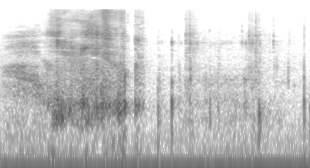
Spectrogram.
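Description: Close-miked wet eating sounds of a mouthful of beef bone marrow. A dense, wet burst comes about half a second in, followed by small, scattered chewing clicks.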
